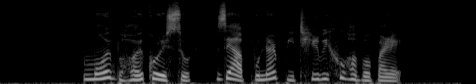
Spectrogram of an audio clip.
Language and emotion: Assamese, fearful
